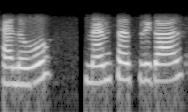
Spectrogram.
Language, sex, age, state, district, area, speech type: Punjabi, female, 18-30, Punjab, Shaheed Bhagat Singh Nagar, rural, conversation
